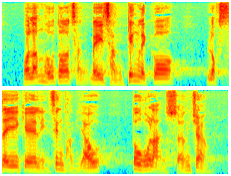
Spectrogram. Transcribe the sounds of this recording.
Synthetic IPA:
ŋɔː˨˧lɐ˨˥mho˨˥wt̪ɔː˥t͡sʰɐ˨˩ŋme˨jt͡sʰɐ˨˩ŋkɪ˥ŋlɪ˨kːɔː˧ | lʊ˨k̚se˧jkɛː˧liː˨˩nsʰɪ˥ŋpʰɐ˨˩ŋjɐ˨˧w | t̪o˥who˨˥wla̰ː˨˩nsœː˨˥ŋt͡ʃœː˨ŋ

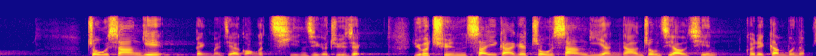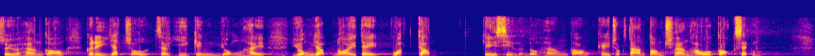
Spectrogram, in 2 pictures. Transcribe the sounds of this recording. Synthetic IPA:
t͡so˨wsaː˥ŋjiː˧pɪ˨˩ŋm̩˨ɐ˨jt͡si˧˨˥ɐ˨jkɔː˨˥ŋkɔː˧t͡sʰiː˨˥nt͡siː˨kɛː˧t͡syː˨˥t͡sɪ˨k̚jy˨kɔː˨˥t͡ʃʰyː˨˩nsɐ˧jkaː˧jkɛ˧t͡so˨wsaː˥ŋjiː˧jɐ˨˩nŋa̰ː˨˧nt͡sʊ˥ŋt͡si˨˥jɐ˨˩wt͡sʰiː˨˥n | kʰɵ˨˧ɾe˨jkɐ˥npu˨˥nt͡sɐ˨˩m̩˨˩sɵ˥jiː˧wɦœː˥ŋkɔ̰ː˨˥ŋkʰɵ˨˧˥t̪e˨˩jjɐ˥t̚t͡so˨˥wt͡sɐ˨wjiː˨˧kɪ˥ŋjʊ˨˥ŋɦɐ˨jjʊ˨˥ŋjɐ˨p̚nɔː˨jt̪e˨jkʷɐ̰˨˩t̚kɐ˥m | ke˨˥jsiː˨˩lɵ˨˩ŋt̪o˧wɦœː˥ŋkɔ̰ː˨˥ŋkɐ˧jt͡sʊ˨k̚t̪aː˥mt̪ɔː˥ŋt͡ʃʰœː˥ŋɦɐ˨˥wɛ˧kɔː˧k̚sɪ˥k̚lɔ˥

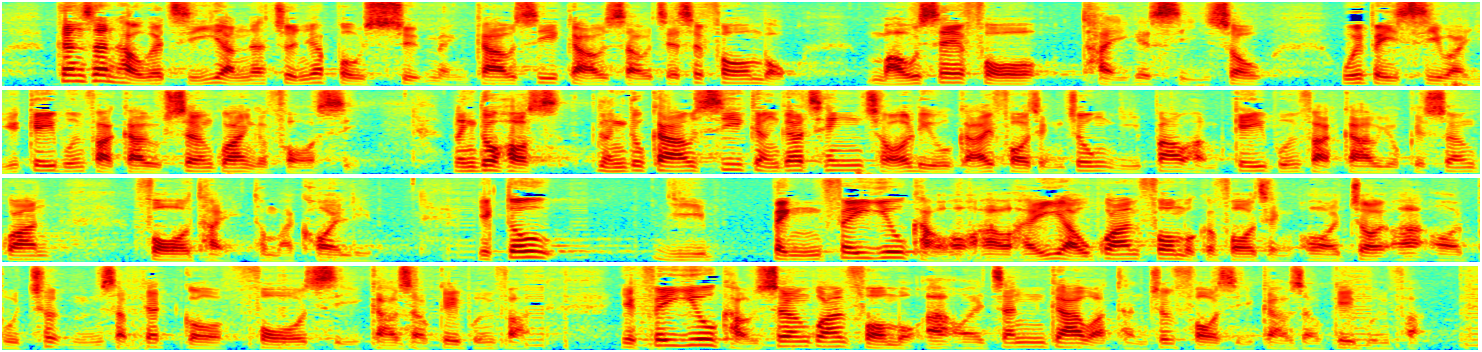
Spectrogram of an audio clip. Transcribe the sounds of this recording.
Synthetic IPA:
kɐ˥nsɐ˥nɦɐ˨wkɛː˧t͡siː˨˥jɐ˨˩nlɛː˥t͡ʃɵ˧njɐ˥t̚po˨wsyː˨˧t̚mɪ˨˩ŋkaː˧wsiː˥kaː˧wsɐ˨wt͡sɛː˨˧sɪ˥k̚fɔː˥mʊ˨˩k̚ | mɐ˨˧wsɛː˥fɔː˧t̪ʰɐ˨˩jkɛː˧siː˨˩so˧w | wuː˨˧jpe˨jsiː˨wɐ̰˨˩jɥyː˨˦ke˥jpuː˨˥nfaː˧t̚kːaː˧wjʊ˨k̚sœː˥ŋkʷaː˥nkɛː˧fɔː˧siː˨˩ | lɪ˨ŋt̪o˧wɦɔː˨lɪ˨ŋt̪o˧wkaː˧wsiː˥kɐ˧ŋkaː˥t͡sʰɪ˥ŋt͡ʃʰɔː˨˥liː˨˧wkaː˨˥jfɔː˧t͡sʰɪ˨˩ŋt͡sʊ˥ŋjiː˨˩paː˥whɐ˨˩ŋke˥jpuː˨˥nfaː˧t̚kːaː˧wjʊ˨kːɛː˧sœː˥ŋkʷaː˥n | fɔː˧t̪ʰɐ˨˩jt̪ʰʊ˨˩ŋmaː˨˩jkʰɔː˧jliː˨mjɪ˨k̚t̪o˥w | jiː˨˩ | pɪ˨ŋfe˥jːiː˥wkʰɐ̰˨˩whɔː˨k̚haː˨˩whɐ˨˥jjɐ˨˧wkʷaː˥nfɔː˥mʊ˨˩kːɛ˧fɔː˧t͡sʰɪ˨˩ŋɔː˨jt͡sɔː˧jʔaː˧t̚ʔɔː˨jpuː˨t̚t͡ʃʰɵ˥t̚m̩˨˧sɐ˨p̚jɐ˥t̚kɔː˧fɔː˧siː˨˩kaː˧wsɐ˨wke˥jpuː˨˥nfa̰ː˧t̚ | jɪ˨k̚fe˥jiː˥wkʰɐ˨˩wsœː˥ŋkʷaː˥nfɔː˧mʊ˨k̚ʔaː˧t̚ʔɔː˨˩jt͡sɐ˥nkaː˥waː˨˩t̪ʰɐ˨˩nt͡ʃʰɵ˥t̚fɔː˧siː˨˩kaː˧wsɐ˨˧wke˥jpuː˨˥nfa̰ː˧t̚

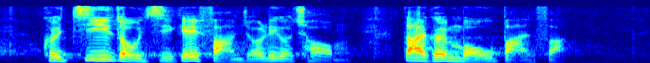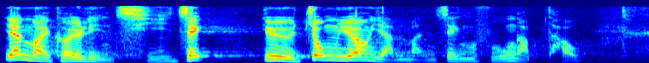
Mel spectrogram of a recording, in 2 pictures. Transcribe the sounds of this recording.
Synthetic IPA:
kʰɵ˨˧ɥt͡siː˥t̪o˧wt͡siː˨ke˨˥jfaː˨˩nt͡ʃɔː˨˥liː˥kɔː˧t͡sʰɔː˧m̩˨˩ | t̪aː˨nhɐ˨˩kʰɵ˨˧ɥmo˨˧wpa̰ː˨˩nfa̰ː˧t̚ | jɐ˥nwɐ˨jkʰɵ˨˧ɥliː˨˩nt͡sʰiː˨˩t͡sɪ˥k̚t̪o˥wji˧wt͡sʊ˥ŋjœː˥ŋjɐ˨˩nmɐ˨˩nt͡sɪ˧ŋfuː˨˥ŋɐ˨p̚t̪ʰɐ˨˥w

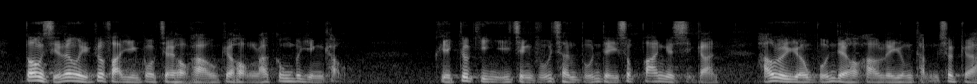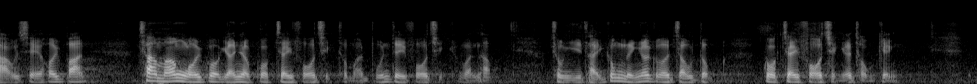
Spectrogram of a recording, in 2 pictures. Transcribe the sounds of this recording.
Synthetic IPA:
t̪ɔː˥ŋsiː˨˩lɛː˥ŋɔː˨˧jɪ˨k̚t̪ʊ˥wfa̰ː˧t̚jiː˨nkʷɔː˧k̚t͡sɐ˧jhɔ̰ː˨k̚haː˨wkɛː˧hɔː˨k̚laː˨˥kkːʊ˥ŋpɐ˥t̚jɪ˨˧ŋkʰɐ̰˨˩w | jɪ˨k̚t̪ʊ˥wkiː˧njiː˨˧t͡sɪ˧ŋfuː˨˥t͡sʰɐ˧npuː˨˥nt̪e˨jsʊ˥k̚paː˥nkɛː˧siː˨˩ka̰ː˧n | haː˨˥wlɵ˨ɥjœː˨˧ŋpuː˨˥nt̪e˨jhɔː˨k̚haː˨wle˨jːʊ˨ŋt̪ʰɐ̰˨˩ŋsʰɵ˥t̚kɛː˧ha̰ː˨wsɛː˧hɔː˥jpaː˥n | t͡sʰaː˥mhaː˨˥ŋɔː˨˧jkʷɔː˧k̚jɐ˨˧njɐ˨˩p̚kʷɔː˧k̚t͡sɐ˧jfɔː˧t͡sʰɪ˨˩ŋt̪ʰʊ˨˩ma̰ː˨˩jpuː˨˥nt̪e˨jfɔː˧t͡sʰɪ˨˩ŋkɛː˧wɐ̰˨˩nhɐ̰˨˩p̚ | t͡sʰʊ˨˩ŋjiː˨˩t̪ʰɐ̰˨˩jkʊ˥ŋlɪ˨ŋjɐ˥t̚kɔː˧t͡sɐ˨˧wt̪ʊ˨k̚ | kʷːwɔː˧k̚t͡sɐ˧jfɔː˧t͡sʰɪ˨˩ŋkɛ˧t̪ʰo˨˩wkɪ̰˧ŋ

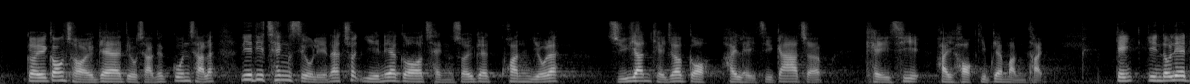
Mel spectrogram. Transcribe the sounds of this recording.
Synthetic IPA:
kɵ˧ɥkɔː˥ŋt͡sʰɔː˨˩jkɛː˧t̪iː˨wt͡sʰaː˨˩kɛː˧kuː˥nt͡sʰaː˧˩t̚lɛː˥ni˥t̪̬iː˥t͡sʰɪ˥ŋsiː˨wliː˨˩nlɛː˥t͡ʃʰɵ˥t̚jiː˨niː˥jɐ˥t̚kɔː˧t͡sʰɪ˨˩ŋsɵ˨˧ɥkɛː˧kʰɐ˧njiː˨˧wlɛː˥ | t͡ʃyː˨˥jɐ˥nkʰe˨˩jt͡ʃʊ˥ŋjɐ˥t̚kːɔː˧hɐ˨jle˨˩jt͡siː˨kaː˥t͡ʃœː˨˥ŋ | kʰe˨˩jt͡sʰiː˧hɐ˨jhɔː˨k̚jiː˨p̚kɛː˧mɐ˨nt̪ʰɐ̰˨˩j | kiː˧nt̪o˨˧wliː˥t

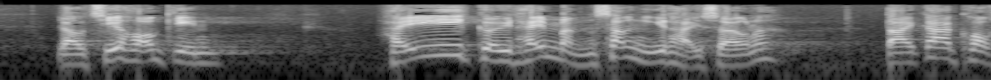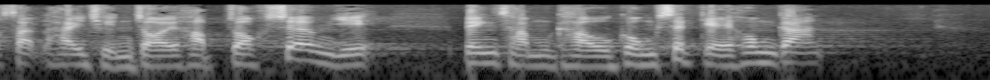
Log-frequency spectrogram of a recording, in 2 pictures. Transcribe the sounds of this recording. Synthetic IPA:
jɐ˨˩wt͡sʰiː˨˥ɦɔː˨˥kiː˧n | hɐ˨˥jkɵ˧ɥt̪ʰɐ˨˥jmɐ˨˩nsɐ˥ŋjiː˨˧t̪ʰɐ˨˩jsœː˨ŋlaː˥ | t̪aː˨jkaː˥kʰɔː˧k̚sɐ˨t̚ɦɐ˨jt͡ʃʰyː˨˩nt͡sɔː˨jɦɐ˨p̚t͡sɔː˧k̚sœː˥ŋjiː˨˧ | pɪ˨ŋt͡sʰɐ˨˩mkʰɐ˨˩wkʊ˨˧ŋsɪ˥kːɛː˧ɦʊ˥ŋkaː˥n

